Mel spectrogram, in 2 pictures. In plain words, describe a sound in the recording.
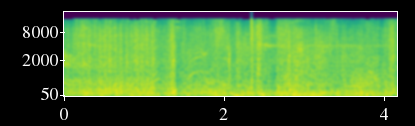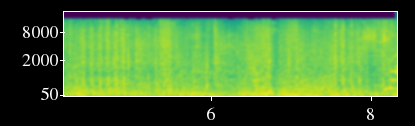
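Fiery magic blasts crackle and burst in quick succession.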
